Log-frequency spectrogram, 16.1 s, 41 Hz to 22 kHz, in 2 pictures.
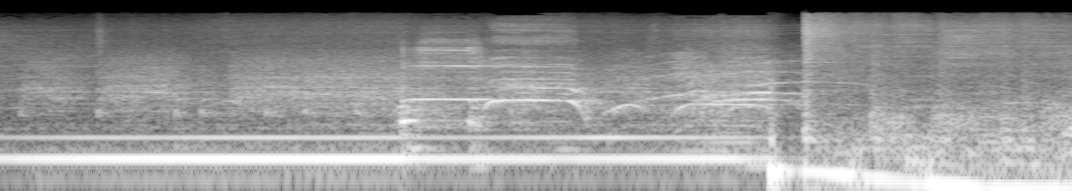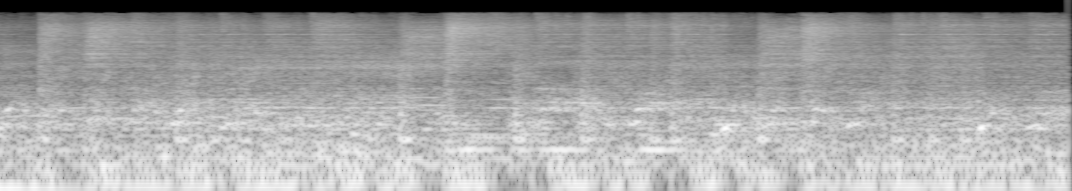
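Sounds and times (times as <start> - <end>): guitar bending high notes: 3.0 - 3.9, 5.8 - 10.6
heavy metal band breakdown: 5.4 - 16.0
low guitar chord ringing: 5.8 - 9.6.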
